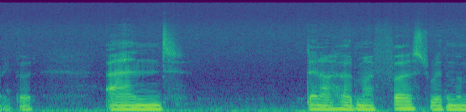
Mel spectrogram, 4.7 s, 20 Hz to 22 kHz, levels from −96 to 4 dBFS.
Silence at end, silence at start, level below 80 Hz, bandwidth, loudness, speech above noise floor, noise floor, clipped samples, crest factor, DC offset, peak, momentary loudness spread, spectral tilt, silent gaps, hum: 0 s; 0 s; -34 dBFS; 20 kHz; -19 LUFS; 21 dB; -39 dBFS; under 0.1%; 16 dB; under 0.1%; -4 dBFS; 24 LU; -5.5 dB/octave; none; none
